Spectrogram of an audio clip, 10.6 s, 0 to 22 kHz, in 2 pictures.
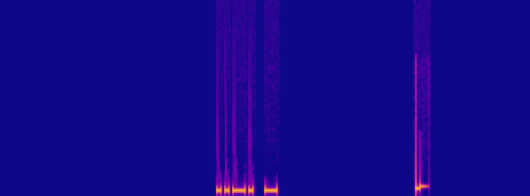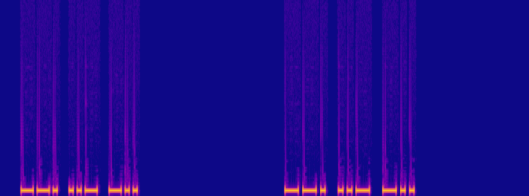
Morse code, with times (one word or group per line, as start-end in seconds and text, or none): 2.2-2.8 FT
5.5-6.7 GUD
8.2-9.4 GUD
